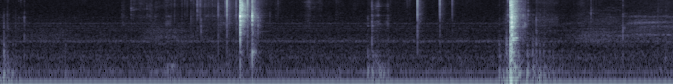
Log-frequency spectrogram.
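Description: Spring-loaded desoldering pump (solder sucker) firing on a circuit board's pins: its plunger snaps back with a sharp crack, a quick double about two seconds in and a single louder one about five seconds in, sucking up molten solder. A low steady hum sits underneath.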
